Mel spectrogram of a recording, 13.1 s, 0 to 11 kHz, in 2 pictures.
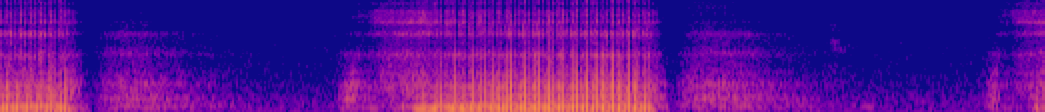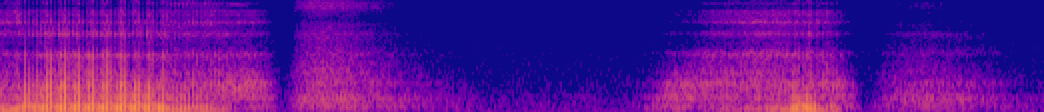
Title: Short Snoring Audio Clip 5 Minutes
